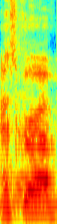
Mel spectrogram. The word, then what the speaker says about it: Askarov: Askar Asarov, is that how you pronounce the dude? Askarov, yeah.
